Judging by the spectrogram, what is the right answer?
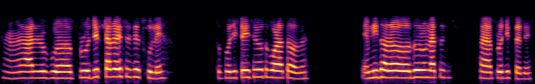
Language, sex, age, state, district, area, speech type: Bengali, female, 30-45, West Bengal, Bankura, urban, conversation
